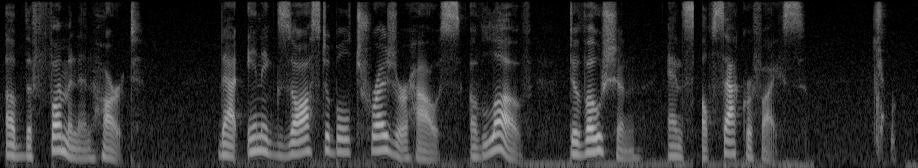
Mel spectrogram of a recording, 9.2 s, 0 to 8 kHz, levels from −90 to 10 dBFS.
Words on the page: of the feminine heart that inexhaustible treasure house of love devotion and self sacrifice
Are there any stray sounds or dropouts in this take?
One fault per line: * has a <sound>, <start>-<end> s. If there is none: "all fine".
* has a dropout, 6.9-7.0 s
* has a sneeze, 8.7-9.0 s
